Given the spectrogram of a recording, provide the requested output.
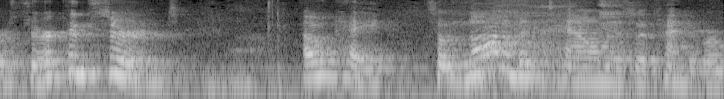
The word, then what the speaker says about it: Nottamun Town: Anyway, Nottamun Town, and I always sang it Nottingham Town because I thought people made a mistake and were saying it wrong. But they didn't. It was Nottamun Town.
